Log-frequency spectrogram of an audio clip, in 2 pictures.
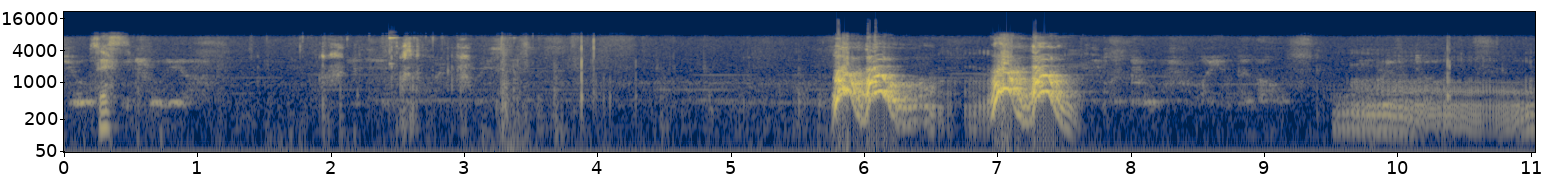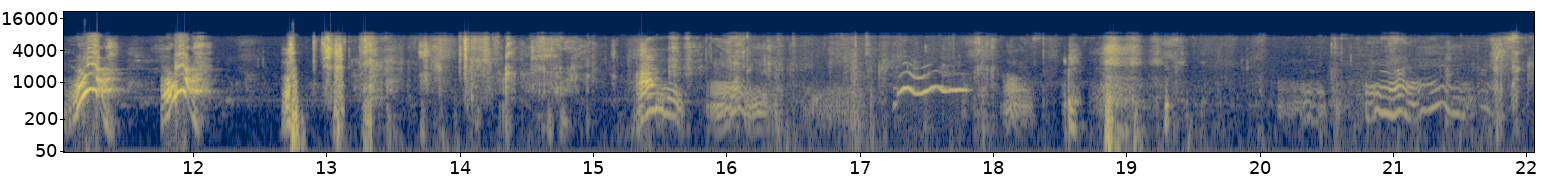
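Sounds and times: small dog barking: 5.8 - 6.4, 7.0 - 7.7, 11.1 - 12.2
dog growling: 6.3 - 7.6, 9.5 - 11.2, 13.0 - 19.0, 20.1 - 22.0
fur rustling against microphone: 15.3 - 22.0.

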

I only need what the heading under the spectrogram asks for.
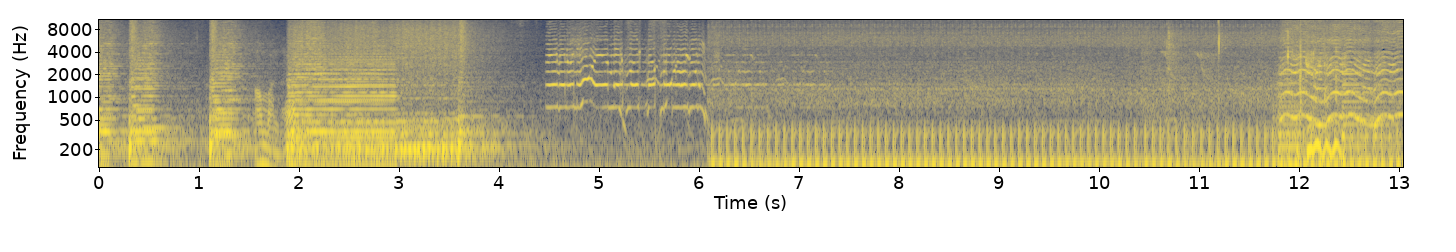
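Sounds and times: music: 0.0 - 6.0
motorcycle engine idling: 5.7 - 13.0.

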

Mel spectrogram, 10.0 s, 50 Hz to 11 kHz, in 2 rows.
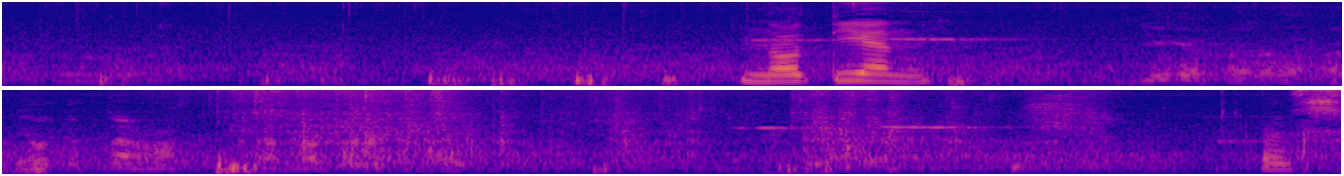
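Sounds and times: net splashing onto water: 5.9 - 9.1
river water sloshing and splashing: 5.9 - 9.2.

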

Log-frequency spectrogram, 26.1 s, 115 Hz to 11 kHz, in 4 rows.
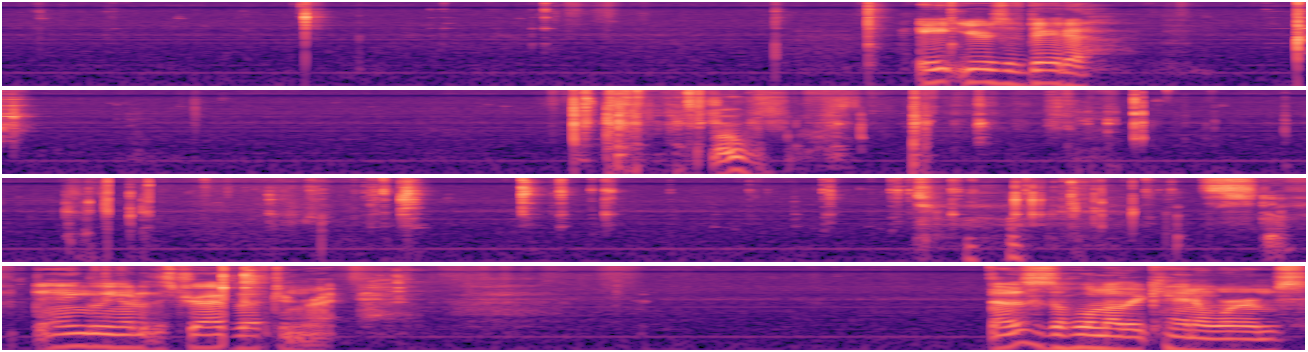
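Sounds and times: metal parts clinking and knocking: 14.4 - 16.2, 16.8 - 19.0.

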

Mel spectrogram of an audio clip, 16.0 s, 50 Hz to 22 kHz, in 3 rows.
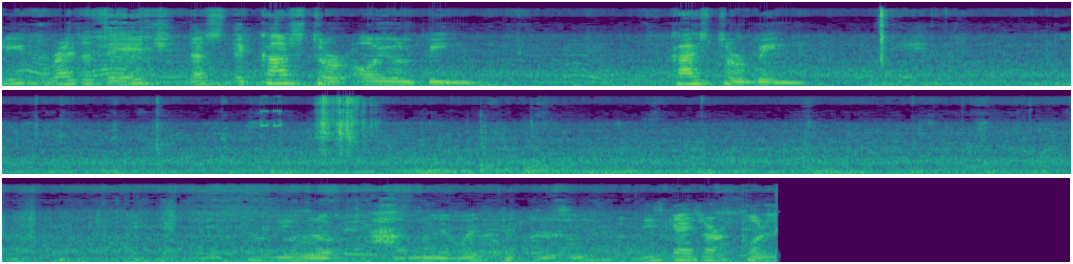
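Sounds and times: wind on microphone: 0.0 - 14.6.

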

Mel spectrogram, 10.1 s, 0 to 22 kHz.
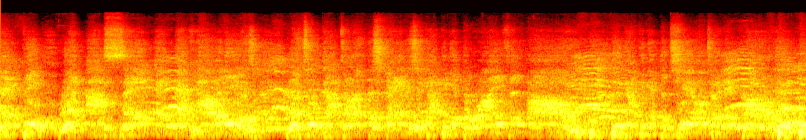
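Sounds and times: congregation calling out: 0.0 - 10.0
preacher's amplified voice: 0.0 - 10.0.

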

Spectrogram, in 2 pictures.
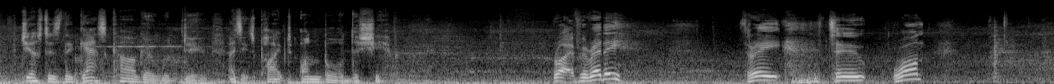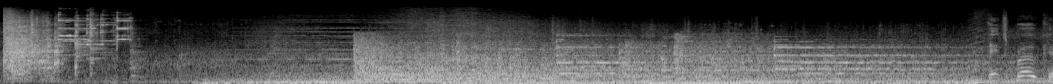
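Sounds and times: steel shattering with metallic ringing: 10.6 - 12.0.

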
